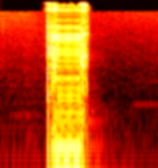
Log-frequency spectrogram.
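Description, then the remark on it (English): A single loud, harsh buzzer blast played for emphasis, lasting about a third of a second, dense and distorted across the whole range, then cutting off abruptly into near silence. “It was not a buzzer wrong answer.”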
